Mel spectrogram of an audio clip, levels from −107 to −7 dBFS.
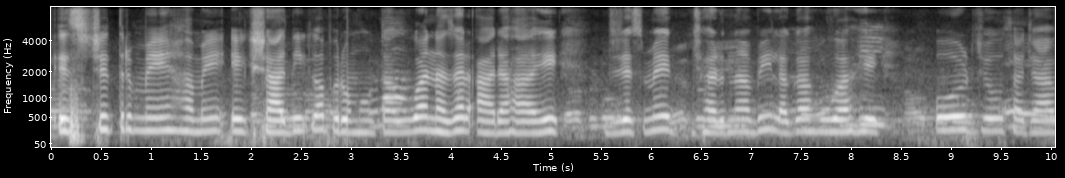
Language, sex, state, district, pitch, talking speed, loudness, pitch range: Hindi, female, Chhattisgarh, Kabirdham, 230 Hz, 135 wpm, -24 LUFS, 215-245 Hz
